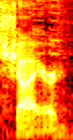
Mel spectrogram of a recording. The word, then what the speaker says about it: shire: When standing alone, it's pronounced shire like wire, but when used as a suffix, it's uh it rhymes with beer.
